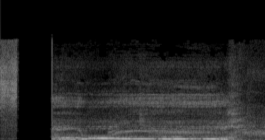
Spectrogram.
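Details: Luoluo, a pet Alaskan Malamute urging its owner to get up, lets out a long, steady, slightly wavering moan lasting about two seconds before breaking off downward.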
